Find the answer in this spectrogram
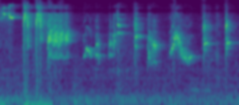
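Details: Orange-headed thrush song used as a training master: sharp piercing notes, then rapid fluty slurred phrases rising and falling, delivered in quick, evenly spaced bursts.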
